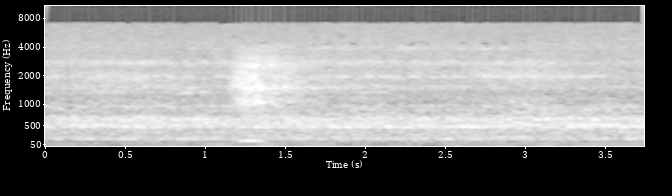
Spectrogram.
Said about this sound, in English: Hear those rocket engines? Yes. Nearly 1,000,000 pounds of thrust. Oh. They're ripping Pegasus 4 loose from Earth's gravity.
